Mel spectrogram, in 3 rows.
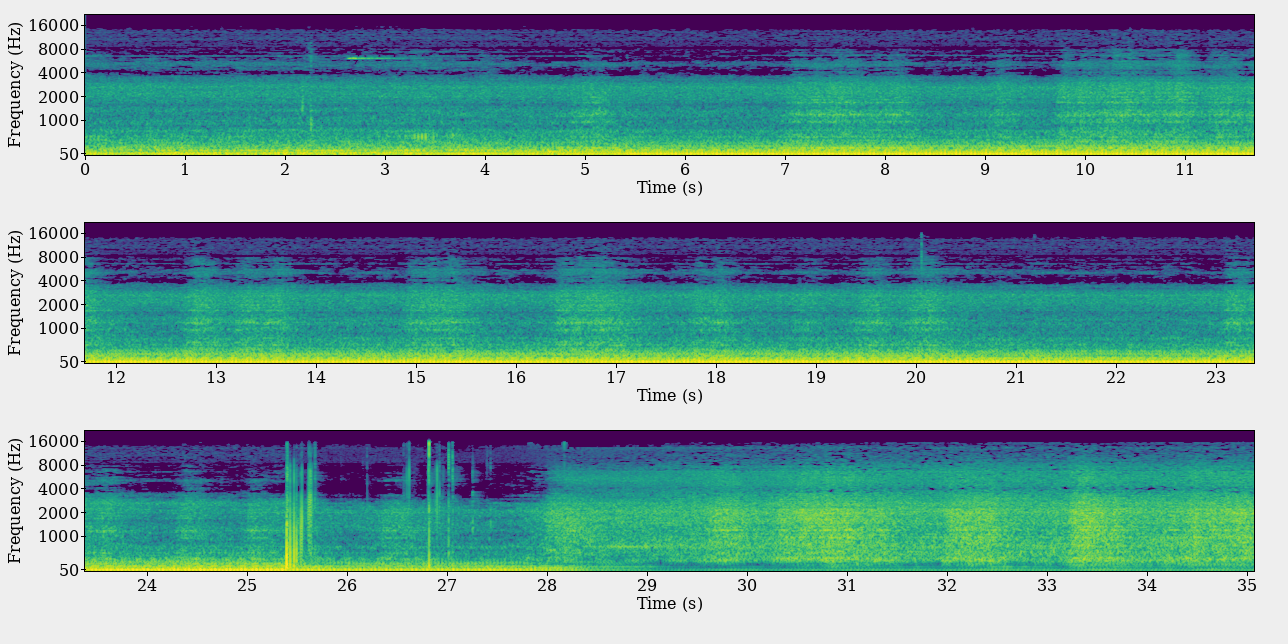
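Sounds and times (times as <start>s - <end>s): car engine droning: 0.0s - 35.0s
recurring abnormal car noise: 0.0s - 35.0s.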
